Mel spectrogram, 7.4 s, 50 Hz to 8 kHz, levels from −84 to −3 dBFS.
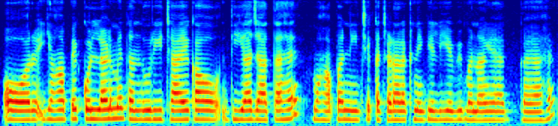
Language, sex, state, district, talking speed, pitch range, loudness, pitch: Hindi, female, Madhya Pradesh, Katni, 175 wpm, 205-215 Hz, -16 LUFS, 210 Hz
